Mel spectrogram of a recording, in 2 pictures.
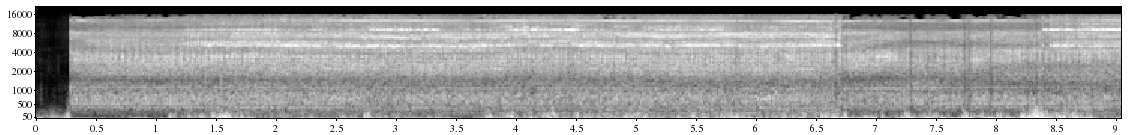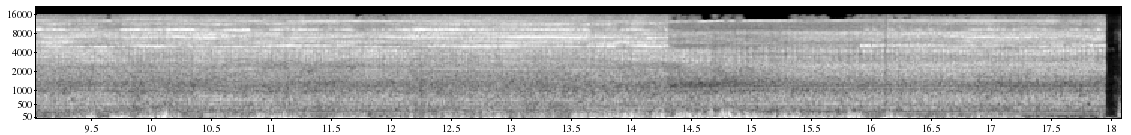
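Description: Angle grinder with a thick grinding wheel running at full speed while an axe blade is ground against the wheel: a loud, steady high whine with grinding hiss, starting suddenly at the outset. Its sound changes twice, about seven and about fourteen seconds in.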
